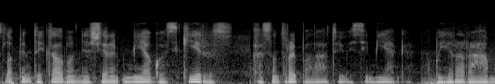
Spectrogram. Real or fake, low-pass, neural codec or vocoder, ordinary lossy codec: fake; 7.2 kHz; codec, 16 kHz, 6 kbps, DAC; Opus, 64 kbps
